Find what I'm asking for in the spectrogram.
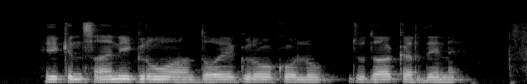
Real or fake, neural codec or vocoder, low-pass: real; none; 7.2 kHz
